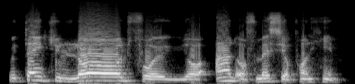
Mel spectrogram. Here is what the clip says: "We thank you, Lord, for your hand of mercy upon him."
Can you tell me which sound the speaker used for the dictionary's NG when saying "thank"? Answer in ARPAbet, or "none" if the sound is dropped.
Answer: NG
